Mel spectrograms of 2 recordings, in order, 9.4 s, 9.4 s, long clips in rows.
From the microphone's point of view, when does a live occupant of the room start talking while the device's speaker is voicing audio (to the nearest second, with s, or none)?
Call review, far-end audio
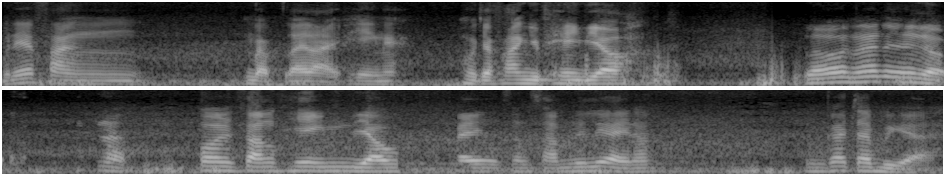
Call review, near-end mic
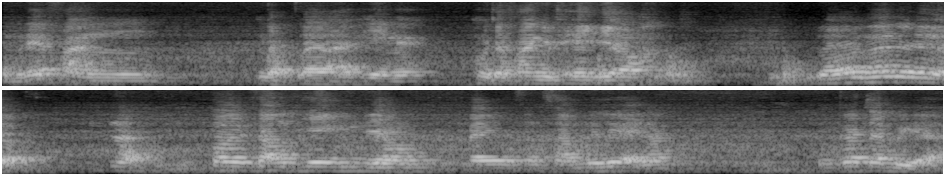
none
